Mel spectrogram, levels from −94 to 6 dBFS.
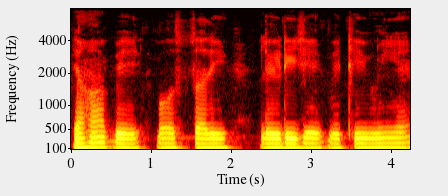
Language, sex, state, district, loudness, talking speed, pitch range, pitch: Hindi, male, Uttar Pradesh, Lalitpur, -17 LUFS, 115 wpm, 105-110 Hz, 105 Hz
